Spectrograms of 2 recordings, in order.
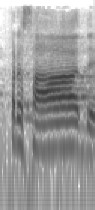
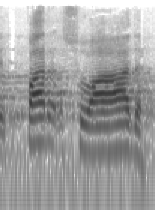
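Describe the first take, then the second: First: Said in the usual way. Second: ਪਰ ਸੁਆਦ said slowly as two separate words; split into two words. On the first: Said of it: "ਰਸਾਂ ਦੇ ਵਿੱਚ ਲਿਪਾਏ ਮਾਨਗੀ ਨੂੰ ਧਾਰਨ ਨਹੀਂ". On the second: Shown as a demonstration. Preacher to congregation, ਪਰ ਸੁਆਦ split slowly into two words. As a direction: stretch out ਪਰ ਸੁਆਦ to show "beyond taste" inside ਪ੍ਰਸਾਦ. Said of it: "ਉਹ ਖਾਣੇ ਪੀਣੇ ਦੇ".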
